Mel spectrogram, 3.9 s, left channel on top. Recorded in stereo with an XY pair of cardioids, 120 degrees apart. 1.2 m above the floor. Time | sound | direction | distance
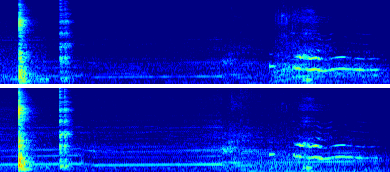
0.2 | a thud | 60° right | 1.5 m
2.7 | crying | straight ahead | 1.6 m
